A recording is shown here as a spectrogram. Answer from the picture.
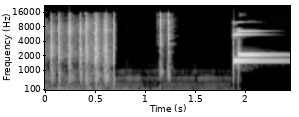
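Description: Keyboard-typing sound effect: a quick run of key clicks, two more clicks a moment later, then a bright ding near the end.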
